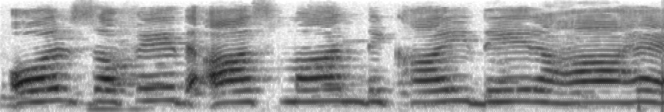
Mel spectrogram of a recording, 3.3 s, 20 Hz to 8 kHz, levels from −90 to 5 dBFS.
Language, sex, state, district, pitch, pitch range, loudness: Hindi, female, Madhya Pradesh, Bhopal, 300 Hz, 295-315 Hz, -16 LUFS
